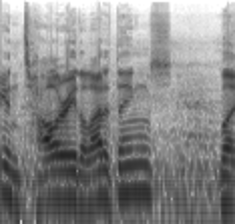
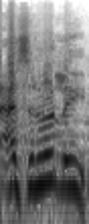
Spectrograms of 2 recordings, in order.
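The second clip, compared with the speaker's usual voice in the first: put-on Arnold accent; 4 semitones higher, 8 dB louder, faster than usual. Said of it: "Does he say it like that in the movie?".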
